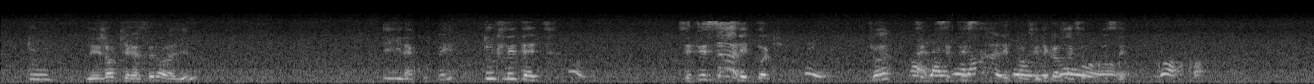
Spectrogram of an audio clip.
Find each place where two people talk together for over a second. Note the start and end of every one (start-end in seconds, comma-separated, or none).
9.2-11.3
